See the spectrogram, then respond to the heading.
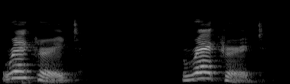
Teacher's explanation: I pronounce the first part slower and louder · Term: stress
